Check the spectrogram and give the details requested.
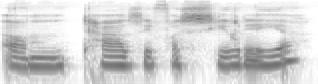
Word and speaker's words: Taze Fasulye: It is one of my favorite that I have loved lately, and its name actually they normally say it like Taze Fasulye.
